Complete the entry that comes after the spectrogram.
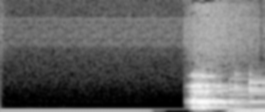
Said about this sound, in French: Et avec toute cette joie et cette confiance, vous pouvez également, si vous le souhaitez, vous étirer, les mains au-dessus de la tête comme un chat, en poussant un énorme bâillement.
